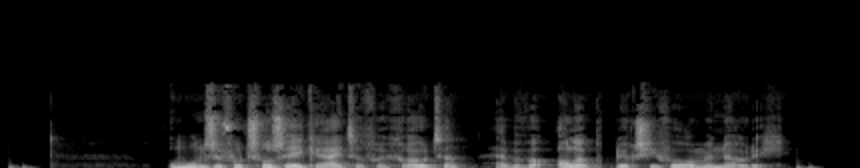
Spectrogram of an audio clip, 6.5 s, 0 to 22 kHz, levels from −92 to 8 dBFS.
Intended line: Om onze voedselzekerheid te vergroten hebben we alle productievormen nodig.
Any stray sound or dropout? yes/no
yes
